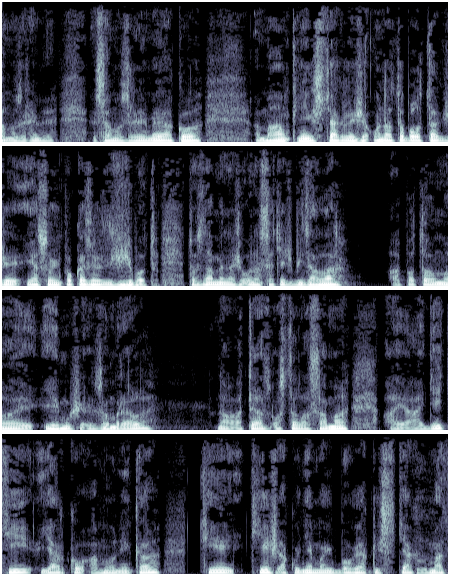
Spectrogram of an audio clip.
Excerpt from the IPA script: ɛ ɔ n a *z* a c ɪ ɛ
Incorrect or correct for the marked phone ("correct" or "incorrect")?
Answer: incorrect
